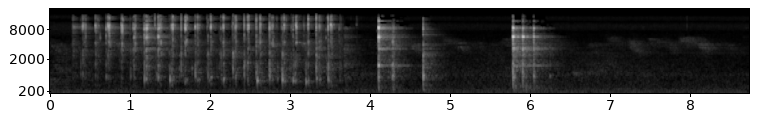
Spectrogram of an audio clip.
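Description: A metal spoon clinking rapidly against a ceramic bowl of beaten egg, about eight light strikes a second for some three seconds, as a vegetable ball is turned in the egg. A few single ringing taps of the spoon on the bowl follow.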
